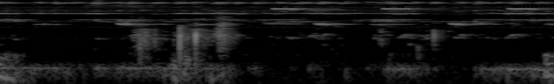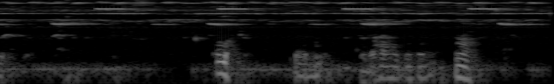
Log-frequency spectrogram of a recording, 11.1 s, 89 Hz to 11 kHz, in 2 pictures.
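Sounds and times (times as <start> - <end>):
crickets trilling: 0.0 - 11.0
rustles and clicks of movement: 1.3 - 2.5.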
